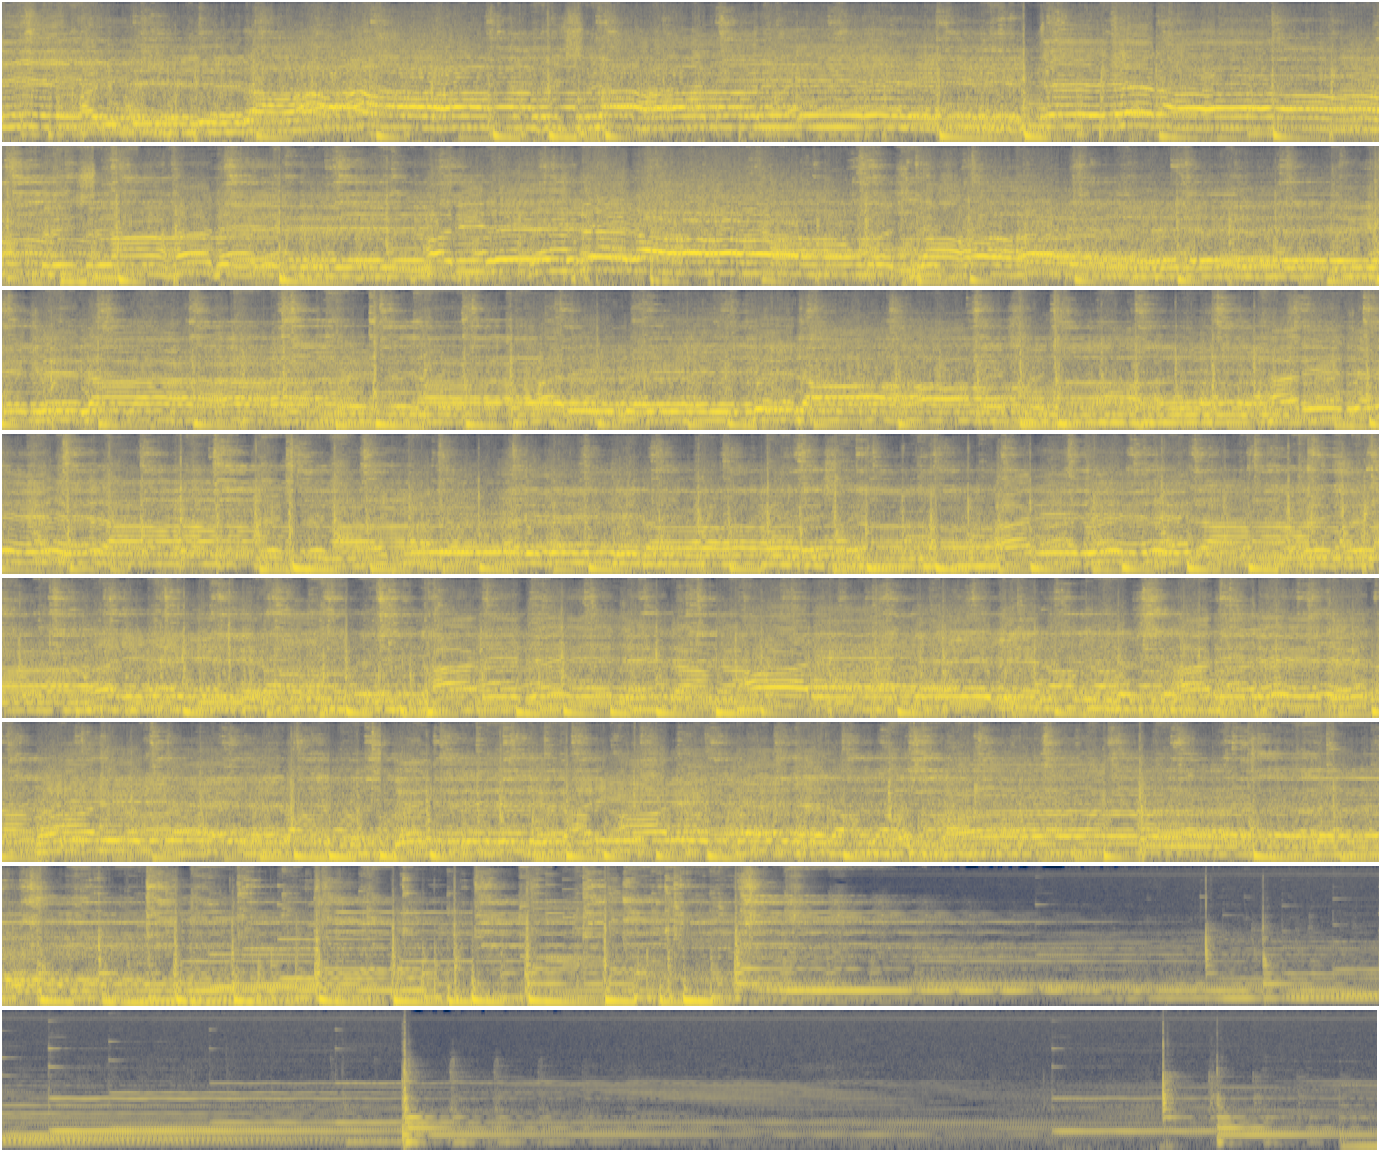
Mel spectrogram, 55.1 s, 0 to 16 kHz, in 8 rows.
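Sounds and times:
person singing devotional melody: 0:00.0 - 0:55.0
drum beat: 0:10.6 - 0:45.4.

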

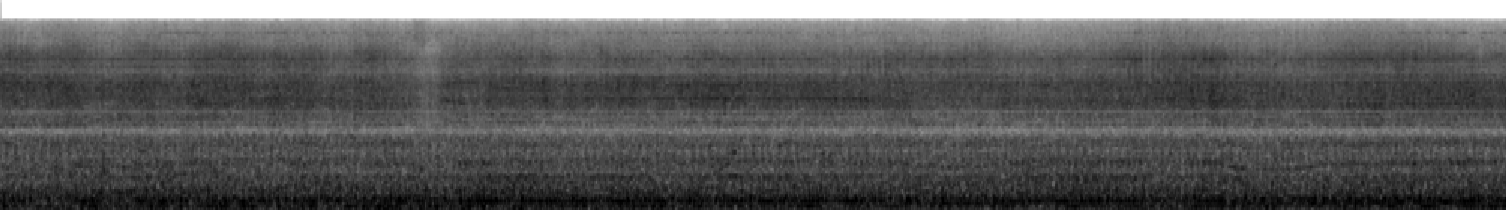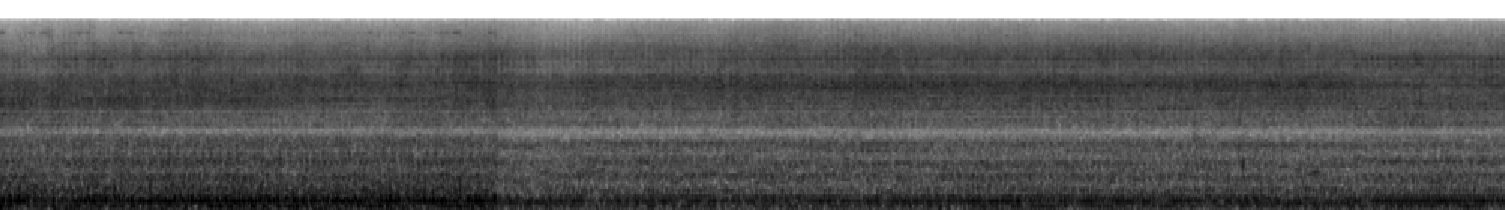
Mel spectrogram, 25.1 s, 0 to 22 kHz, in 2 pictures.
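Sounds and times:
saw engine hum: 0:00.0 - 0:25.0.

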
